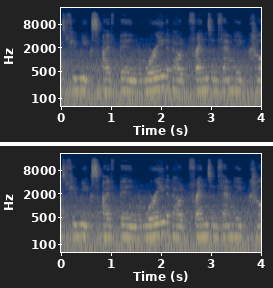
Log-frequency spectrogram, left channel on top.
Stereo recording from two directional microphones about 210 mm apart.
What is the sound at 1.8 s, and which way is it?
Speech, centre (ahead or behind).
